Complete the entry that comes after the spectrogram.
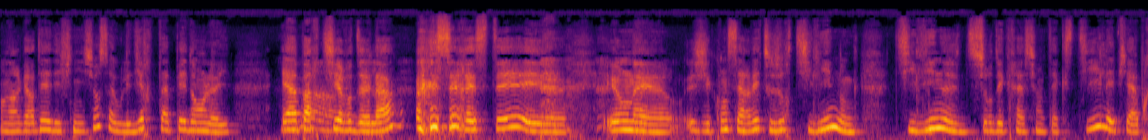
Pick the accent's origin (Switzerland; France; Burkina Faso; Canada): France; the north of France; moved away as an adult; also born or lived in Paris / Italy; now in Vosges, France; Je ne suis pas des Vosges. À l'origine, je viens du nord de la France. Mm-hmm. Ensuite, je suis passée par Paris. Je suis aussi un peu passée par l'Italie pour mes études.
